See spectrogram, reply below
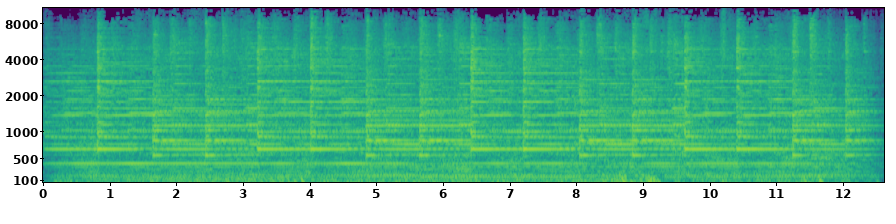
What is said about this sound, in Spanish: Pero antes, el 30 de julio, las campanas de la catedral volverán a repicar para dar la bienvenida al nuevo arzobispo de Valladolid, Luis Argüello.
